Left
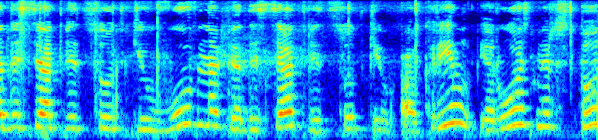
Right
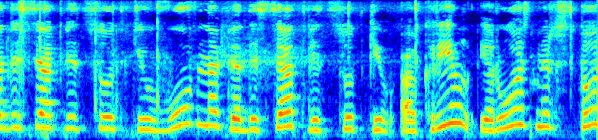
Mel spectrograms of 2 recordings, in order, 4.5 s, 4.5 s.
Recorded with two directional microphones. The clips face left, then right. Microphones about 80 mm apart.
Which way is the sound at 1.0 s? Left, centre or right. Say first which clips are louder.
Right 5 dB; right.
